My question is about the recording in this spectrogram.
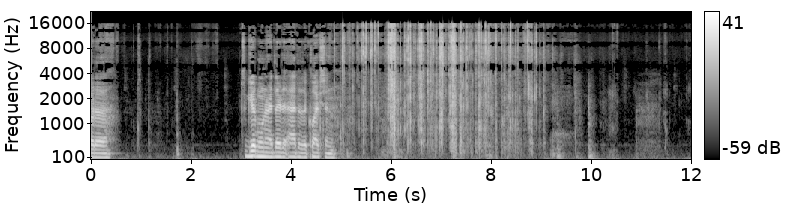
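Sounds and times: cards rustling: 4.5 - 9.5
foil wrapper crinkling and tearing: 4.8 - 9.2.

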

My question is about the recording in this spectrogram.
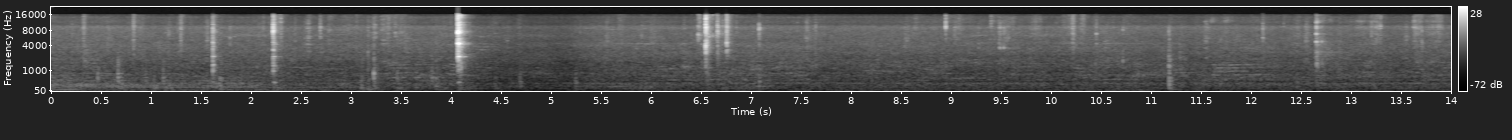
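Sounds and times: fan parts clicking together: 6.4 - 7.2.

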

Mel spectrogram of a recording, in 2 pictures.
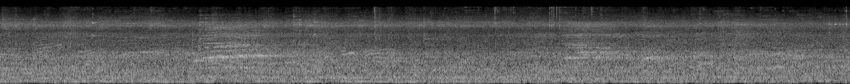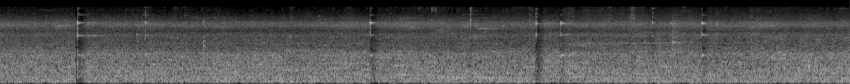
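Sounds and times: metal spoon clinking against bowl: 9.2 - 10.2, 12.2 - 12.5, 13.2 - 15.9.

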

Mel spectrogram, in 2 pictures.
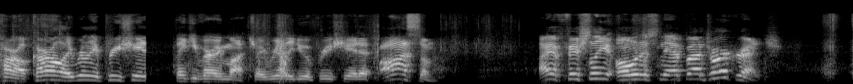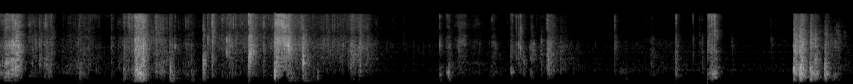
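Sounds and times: bubble wrap crinkling: 0.0 - 0.8, 2.4 - 5.4, 8.2 - 15.9
cardboard box being cut and torn: 8.2 - 10.5.

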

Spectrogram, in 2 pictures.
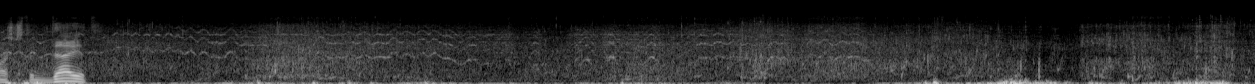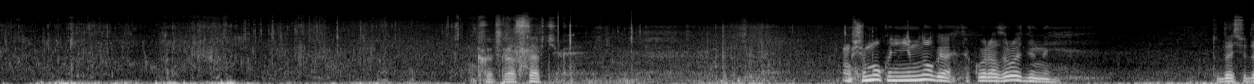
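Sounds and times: wind buffeting microphone: 0.0 - 5.2, 8.8 - 21.1, 23.2 - 25.0
small waves lapping: 0.0 - 21.2.

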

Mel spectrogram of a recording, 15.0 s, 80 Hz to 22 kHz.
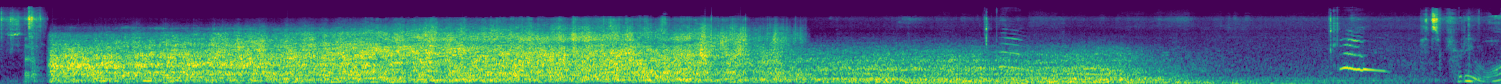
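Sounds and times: jet aircraft engine roar: 0.0 - 15.0.

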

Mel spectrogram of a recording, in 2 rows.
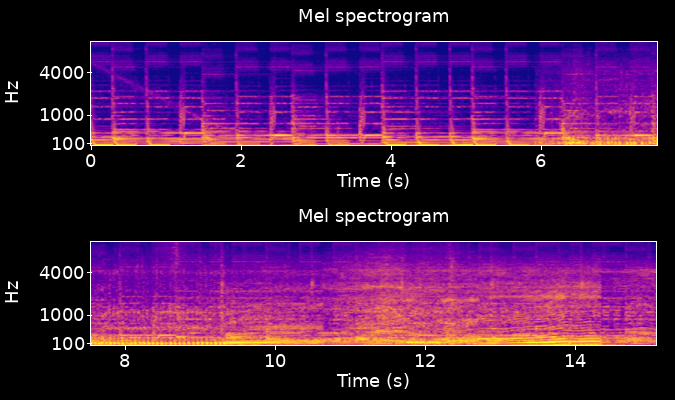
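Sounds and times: dirt bike engine revving: 5.9 - 15.0.

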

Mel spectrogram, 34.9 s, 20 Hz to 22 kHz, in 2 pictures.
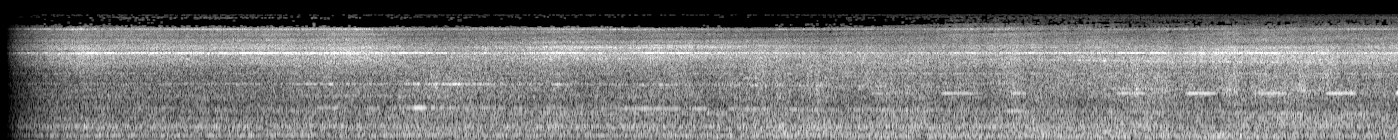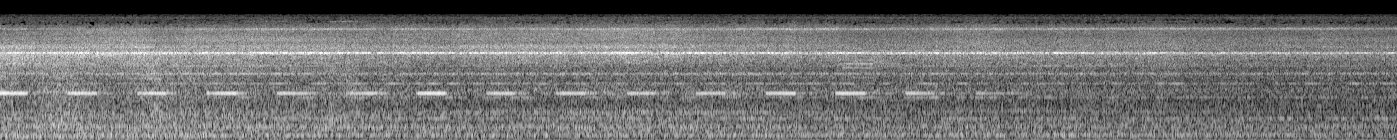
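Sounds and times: jet engine whine: 0.1 - 34.9
jet engines roaring: 0.2 - 34.9.

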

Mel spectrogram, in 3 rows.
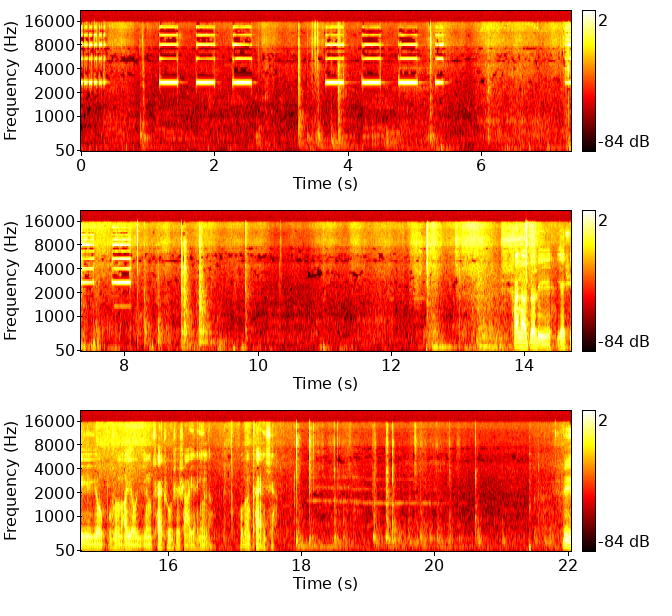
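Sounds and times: short electronic beeps: 0.0 - 0.4, 7.2 - 8.2.

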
